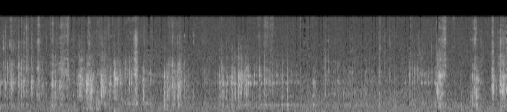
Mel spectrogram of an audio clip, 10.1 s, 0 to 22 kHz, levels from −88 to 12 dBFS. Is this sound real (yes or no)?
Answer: no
